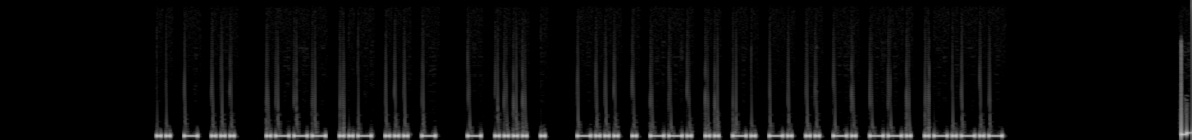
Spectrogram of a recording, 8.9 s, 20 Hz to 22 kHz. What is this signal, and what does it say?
Morse code, heard as a keyed tone, about 36 wpm, 700 Hz. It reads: ITS JUST THE BEGINNING.
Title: Sentences from Top 1000 Words - Review Part 5 - 35wpm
